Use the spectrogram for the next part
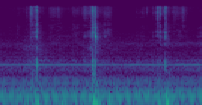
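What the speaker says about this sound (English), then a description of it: "I'm just going around and cutting the excess burlap" Scissors snip through excess burlap around a handmade wedding bouquet: three quick, quiet cuts spaced about a second apart, close up over a faint steady hum.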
